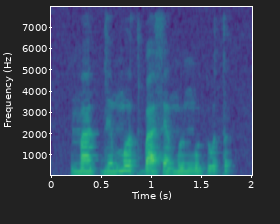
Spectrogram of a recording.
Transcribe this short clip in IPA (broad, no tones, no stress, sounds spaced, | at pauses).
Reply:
m ã t d e m ɤ t ɓ a s ɛ m ɯ ŋ o tʷ ɤ t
